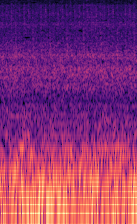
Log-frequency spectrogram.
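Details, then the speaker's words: Honda Civic misfiring at idle with no check engine light: a low, lumpy, unevenly stumbling beat that changes when the coil socket is wiggled; the cause is a loose ignition coil socket connector, not the coils or plugs. "Saglit lang yung problema natin. Ang problema lang nito is yung ignition coil socket."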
